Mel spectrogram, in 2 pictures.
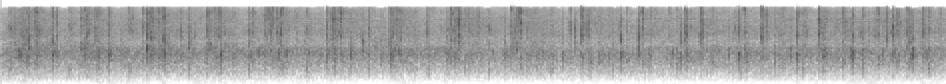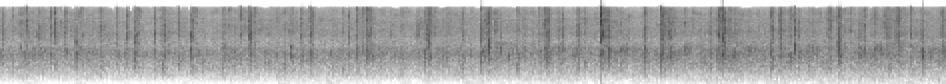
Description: A crowd of people give a round of applause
